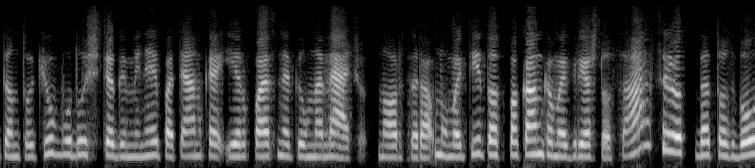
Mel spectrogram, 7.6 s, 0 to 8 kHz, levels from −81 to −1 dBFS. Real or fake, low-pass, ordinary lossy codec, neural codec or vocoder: fake; 7.2 kHz; AAC, 32 kbps; codec, 16 kHz, about 1 kbps, DyCAST, with the encoder's durations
